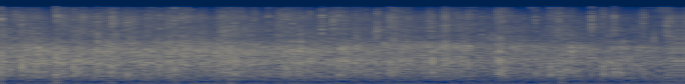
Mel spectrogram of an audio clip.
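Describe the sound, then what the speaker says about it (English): An audience at a basketball awards ceremony applauds steadily, a dense, even wash of clapping from a crowd throughout. "a big round of applause anyway for Alex Linderer"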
